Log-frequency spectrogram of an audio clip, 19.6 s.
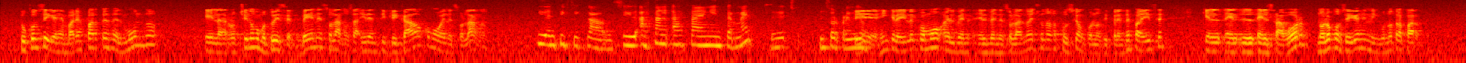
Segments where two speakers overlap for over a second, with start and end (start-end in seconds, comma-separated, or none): none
